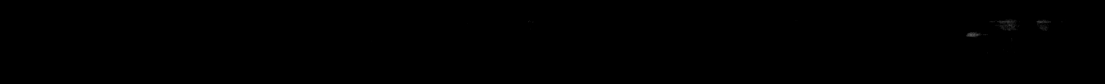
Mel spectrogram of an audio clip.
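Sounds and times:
sponge eraser wiping whiteboard: 0:07.9 - 0:08.8.

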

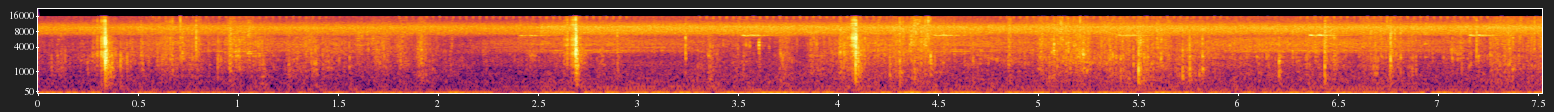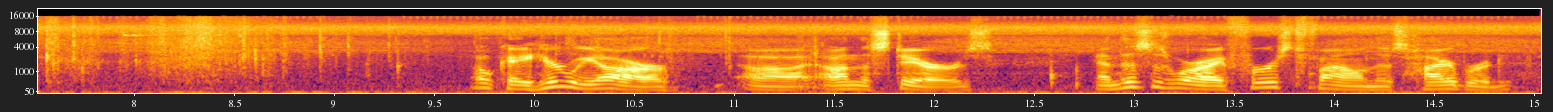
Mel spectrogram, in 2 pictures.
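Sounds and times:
high-pitched insect hum: 0:00.0 - 0:15.0.

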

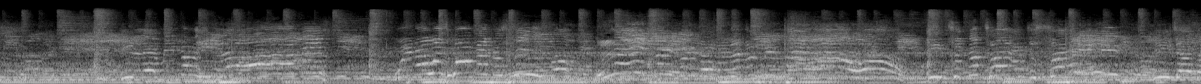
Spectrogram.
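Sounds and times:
backing choir: 0:00.0 - 0:12.0
bass and drum kit: 0:00.0 - 0:12.0
male lead singer: 0:01.0 - 0:12.0.

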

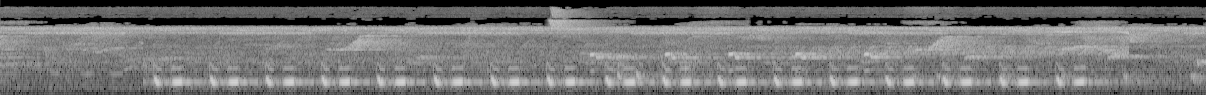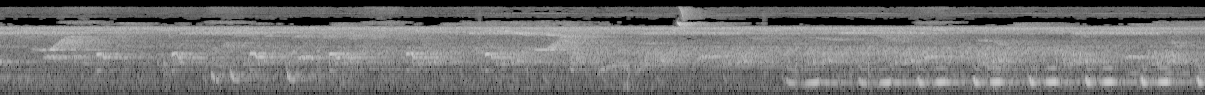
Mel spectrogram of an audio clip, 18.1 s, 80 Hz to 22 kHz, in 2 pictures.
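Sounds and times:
insects buzzing: 0:00.0 - 0:18.0.

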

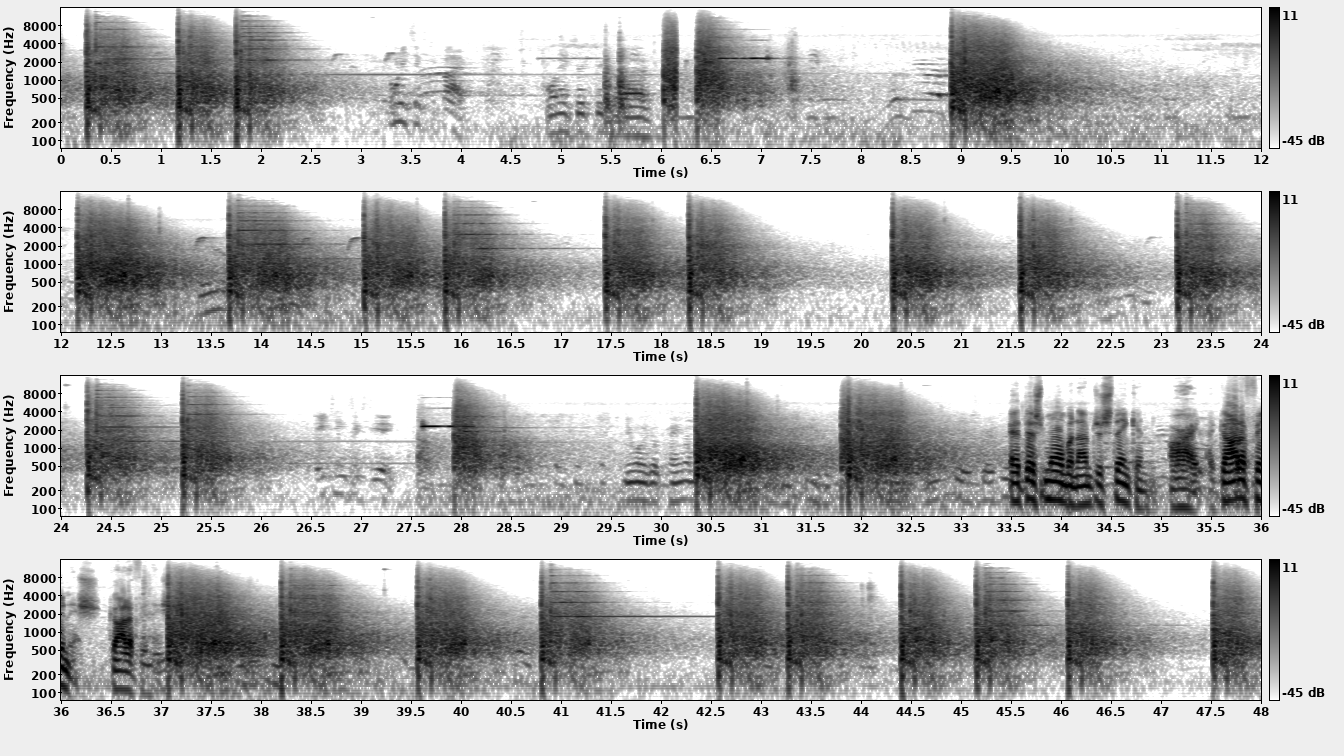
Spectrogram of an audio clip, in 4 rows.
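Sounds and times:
pistol shots echoing: 0:00.0 - 0:02.8, 0:06.0 - 0:07.2, 0:08.8 - 0:10.4, 0:12.1 - 0:19.5, 0:20.3 - 0:26.4, 0:27.6 - 0:28.8, 0:30.2 - 0:33.0, 0:36.7 - 0:48.0
ringing of struck steel: 0:01.8 - 0:03.6, 0:16.0 - 0:17.2, 0:24.3 - 0:25.7, 0:40.8 - 0:42.6, 0:45.3 - 0:46.0.

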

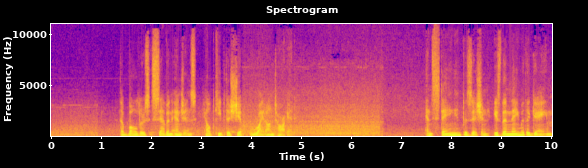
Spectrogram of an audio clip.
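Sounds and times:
faint hiss: 0:00.0 - 0:10.0
ship at sea rushing noise: 0:02.9 - 0:06.7.

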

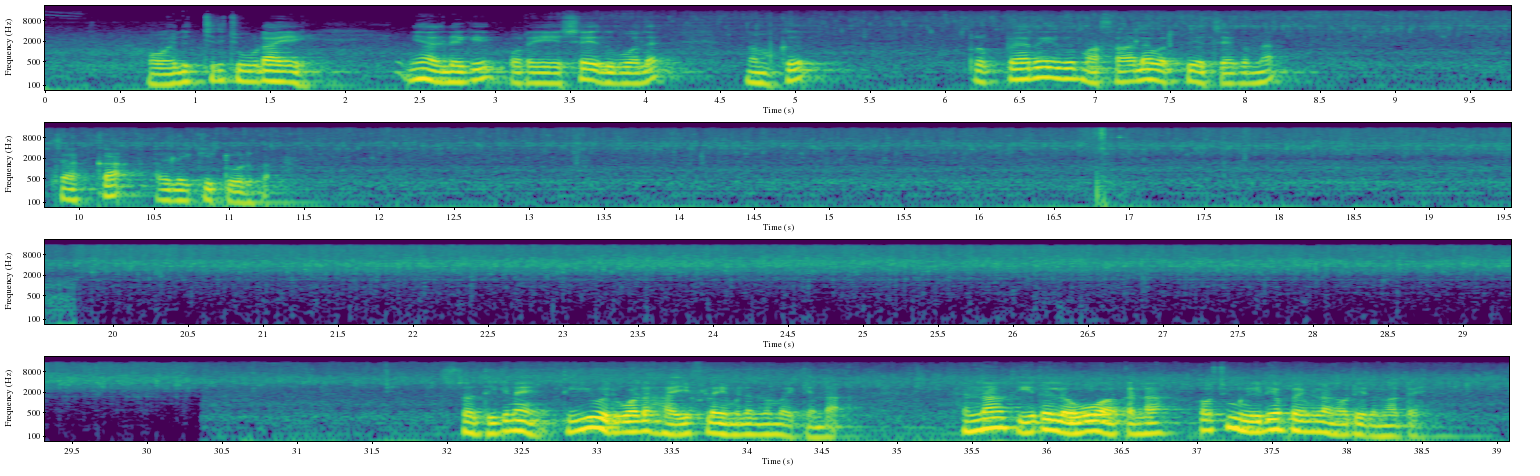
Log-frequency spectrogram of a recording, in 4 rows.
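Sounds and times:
food sizzling in oil: 0:03.2 - 0:39.0.

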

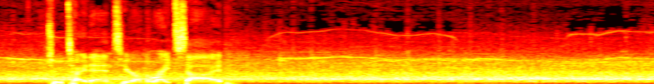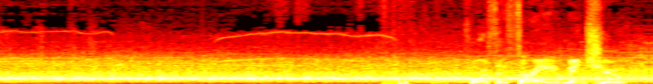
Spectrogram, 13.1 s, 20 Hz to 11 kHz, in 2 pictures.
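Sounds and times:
stadium crowd roar: 0:00.0 - 0:13.0.

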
